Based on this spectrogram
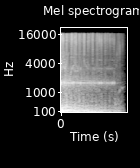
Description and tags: STAB 025 mastered 16 bit
An industrial percussive sound burst. Created with Metaphysical Function from Native
Instruments. Further edited using Cubase SX and mastered using Wavelab.
industrial, percussion, electronic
